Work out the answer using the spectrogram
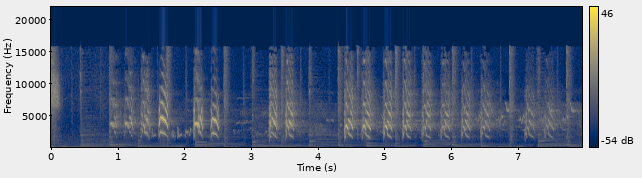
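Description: Rose-ringed Parakeet giving shrill, harsh screeches in quick bursts, about three a second, over steady background music.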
